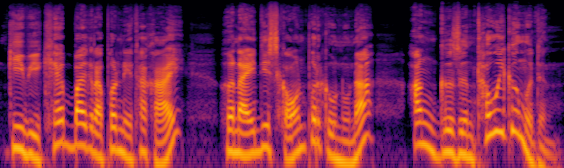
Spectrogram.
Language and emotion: Bodo, surprised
